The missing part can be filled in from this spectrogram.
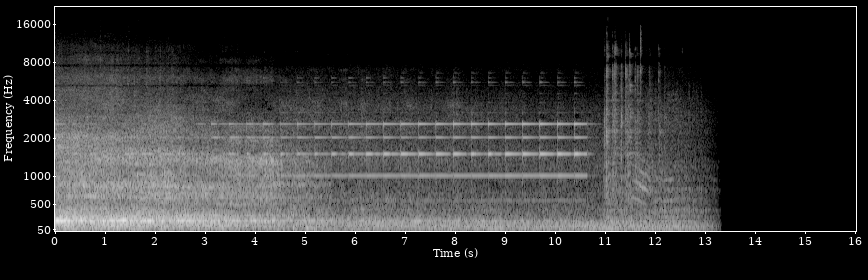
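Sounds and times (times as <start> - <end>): train rumble: 0.0 - 13.3
level crossing warning bell: 2.8 - 12.8.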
